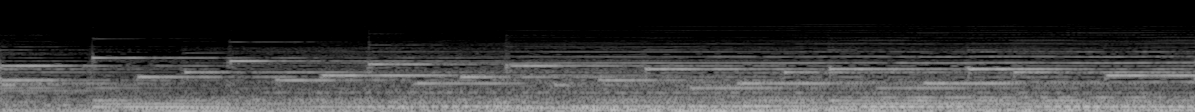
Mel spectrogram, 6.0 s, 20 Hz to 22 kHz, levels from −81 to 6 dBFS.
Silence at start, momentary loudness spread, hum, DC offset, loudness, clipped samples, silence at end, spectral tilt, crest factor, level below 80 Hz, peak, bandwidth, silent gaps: 0 s; 3 LU; none; under 0.1%; -22 LUFS; under 0.1%; 0 s; -9 dB/octave; 12 dB; -28 dBFS; -8 dBFS; 7 kHz; none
